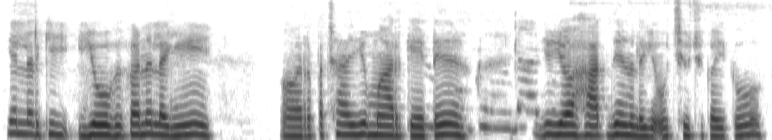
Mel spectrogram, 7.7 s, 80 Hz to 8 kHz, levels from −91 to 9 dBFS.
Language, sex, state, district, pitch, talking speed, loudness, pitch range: Garhwali, female, Uttarakhand, Uttarkashi, 205 Hz, 140 wpm, -19 LUFS, 190-215 Hz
